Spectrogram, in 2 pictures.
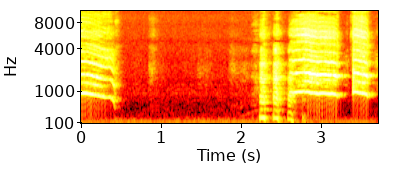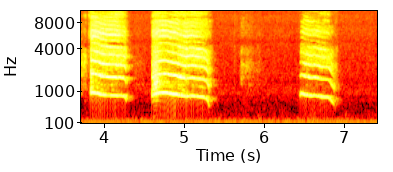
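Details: Four-year-old Arctic fox Archer, kept since young, giggles back after a man laughs: scattered tonal, downward-sliding yips, a short laugh in the middle, then several longer harmonic calls with pauses, in a quiet room.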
